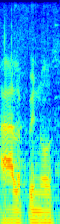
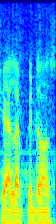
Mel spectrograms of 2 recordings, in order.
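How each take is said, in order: First: The word begins with an h sound. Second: The word begins with a j sound. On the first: The speaker calls it right. "జేని హా అన్నట్టుగా... ఆల్పినోస్ అని చదువుతారు" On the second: The speaker calls it wrong. "చాలామంది కన్ఫ్యూజన్ ఏంటంటే వీటిని జలపినోస్ అంటారు"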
